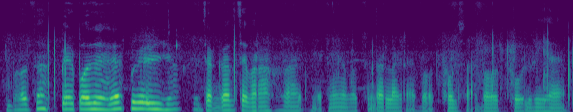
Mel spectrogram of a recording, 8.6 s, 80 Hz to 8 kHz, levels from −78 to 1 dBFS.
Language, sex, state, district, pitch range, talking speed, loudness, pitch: Hindi, male, Bihar, Gopalganj, 105-155 Hz, 160 wpm, -26 LUFS, 125 Hz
